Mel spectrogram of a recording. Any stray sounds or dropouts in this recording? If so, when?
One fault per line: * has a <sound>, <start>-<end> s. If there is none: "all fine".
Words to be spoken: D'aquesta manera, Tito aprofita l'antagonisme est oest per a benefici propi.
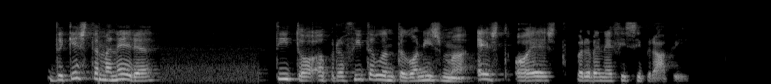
all fine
